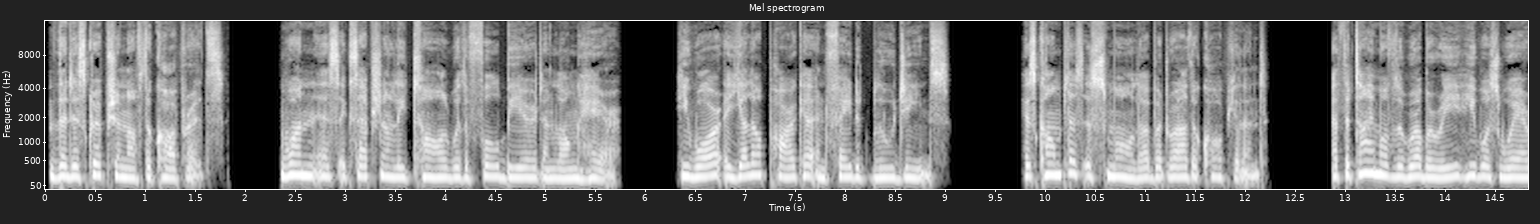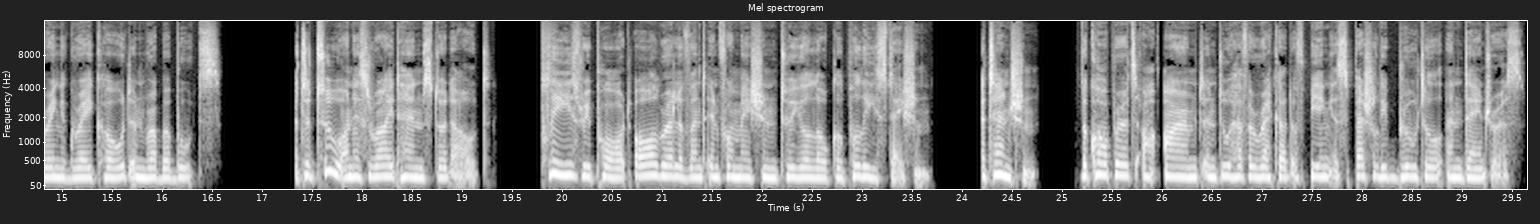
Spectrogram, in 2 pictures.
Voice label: Eng Kommentar Neutral

